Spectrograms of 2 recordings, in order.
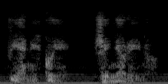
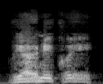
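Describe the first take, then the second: First: Sussurro senza voce; bisbiglio. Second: Molto più alto e forte; grido rozzo. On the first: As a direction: ordina sottovoce, in un soffio. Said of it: "Parlava in un bisbiglio". (Creakle chiama il ragazzo in un bisbiglio) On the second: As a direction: urla l'ordine. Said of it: "disse l'uomo con la gamba di legno". (il custode ripete l'ordine gridando) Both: A narrator's reading.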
